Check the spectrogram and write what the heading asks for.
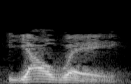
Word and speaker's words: Yahweh: So the general consensus of opinion is that the name was to be pronounced Yahweh. But somewhere along the line, the, the pronunciation of uh, Jehovah came along, or Jehovah, and it has become more popular, but Yahweh is probably the correct pronunciation though we do not know for sure.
